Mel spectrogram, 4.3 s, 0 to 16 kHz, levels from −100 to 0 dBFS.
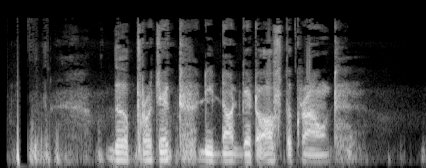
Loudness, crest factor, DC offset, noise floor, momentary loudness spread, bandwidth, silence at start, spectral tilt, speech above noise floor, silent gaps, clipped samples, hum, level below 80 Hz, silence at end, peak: -16 LUFS; 16 dB; under 0.1%; -59 dBFS; 20 LU; 11 kHz; 0.15 s; -6 dB/octave; 43 dB; none; under 0.1%; none; -52 dBFS; 0.75 s; 0 dBFS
